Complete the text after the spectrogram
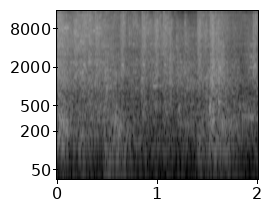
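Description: Magical blasts whoosh and crackle.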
